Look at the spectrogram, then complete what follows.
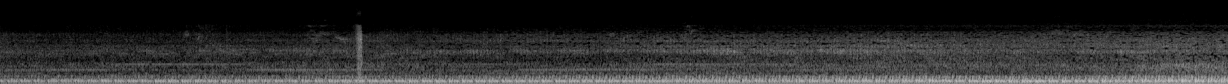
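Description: CC 203 diesel-electric locomotive approaching along the track with a passenger train, its engine drone growing steadily louder as it nears. A brief click about three and a half seconds in.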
